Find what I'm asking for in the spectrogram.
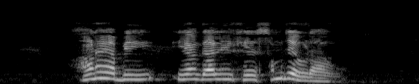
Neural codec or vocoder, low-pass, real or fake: none; 7.2 kHz; real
